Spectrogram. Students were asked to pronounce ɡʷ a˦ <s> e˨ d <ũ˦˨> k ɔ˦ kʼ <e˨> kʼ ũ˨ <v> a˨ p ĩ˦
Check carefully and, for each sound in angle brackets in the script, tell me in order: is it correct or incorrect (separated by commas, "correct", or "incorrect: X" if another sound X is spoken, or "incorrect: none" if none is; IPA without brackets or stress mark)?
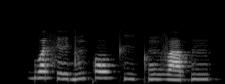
correct, incorrect: ũ˦, incorrect: i˨, correct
